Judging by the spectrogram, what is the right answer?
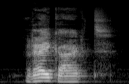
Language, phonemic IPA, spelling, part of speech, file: Dutch, /ˈrɛi̯kaːrt/, rijkaard, noun, Nl-rijkaard.ogg
- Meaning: a rich, wealthy man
